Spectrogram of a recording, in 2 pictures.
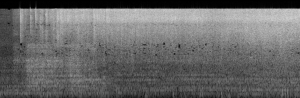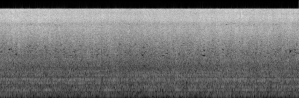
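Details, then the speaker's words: Shower panel running at full blast: loud, steady rushing hiss of water with no pulsing or whine. It is quieter at lower flow. Owner says water pressure is so high he can't open it fully, and the rainfall head also drips; cause not pinned down. "that's on full-blast and actually is not as loud when it's on less than full blast [Music] so that's about the speeds that I usually have it on it's just super loud"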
